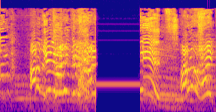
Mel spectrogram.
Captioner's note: beep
